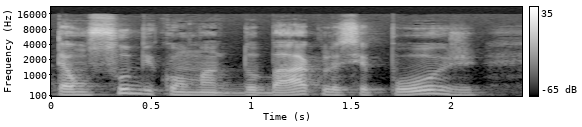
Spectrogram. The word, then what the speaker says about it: purge: tá em inglês é não nem purg é purge né a pronúncia então assim é é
